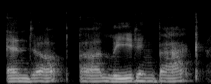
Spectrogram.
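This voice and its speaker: A man giving an informal explanation as a guest analyst, speaking haltingly and often repeating words as he searches for phrasing. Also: on the high side, completely flat delivery, a little mellow. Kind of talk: informal explanatory panel talk.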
